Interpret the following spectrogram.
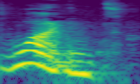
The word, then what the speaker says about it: wind: Careful with the pronunciation of this verb, because the noun is wind, but in this case the verb is wind.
